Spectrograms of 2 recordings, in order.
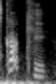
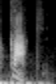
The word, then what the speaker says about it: caqui: justificativa e o exemplo a palavra cqui automaticamente nós falamos caqui ninguém fala caak cqui se alguém falar caak incorreto inade qu cqu a sílaba mais forte ficou Clara que é o i que que nós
